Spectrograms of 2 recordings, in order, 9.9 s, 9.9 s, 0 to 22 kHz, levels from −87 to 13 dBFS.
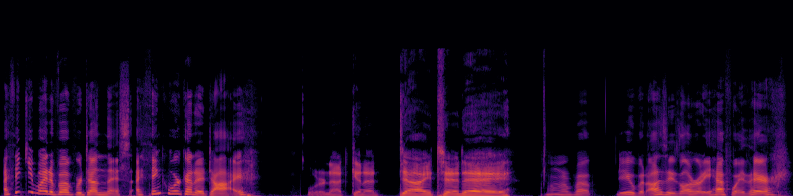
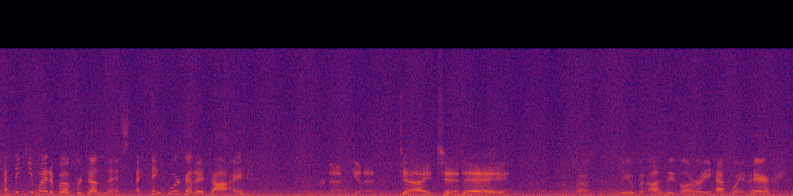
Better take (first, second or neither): first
